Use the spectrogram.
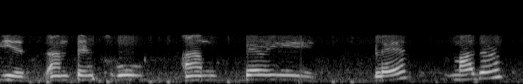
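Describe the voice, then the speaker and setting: A woman with fairly high pitch and fairly even intonation at a very slow pace over noticeable background noise. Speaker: caller. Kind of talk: phone-in testimony. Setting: phone call. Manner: halting.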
